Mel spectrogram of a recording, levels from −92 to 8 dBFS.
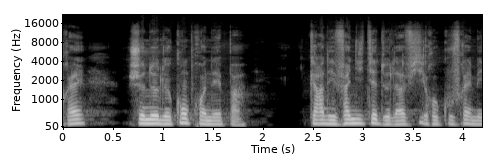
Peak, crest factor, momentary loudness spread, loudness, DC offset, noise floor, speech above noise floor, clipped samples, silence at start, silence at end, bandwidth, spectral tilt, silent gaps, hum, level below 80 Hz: -4 dBFS; 16 dB; 13 LU; -20 LUFS; under 0.1%; -68 dBFS; 48 dB; under 0.1%; 0 s; 0 s; 15 kHz; -5.5 dB/octave; none; none; -62 dBFS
